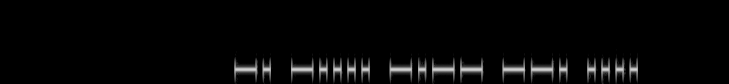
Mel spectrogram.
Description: Morse code, heard as a keyed tone, about 17 wpm, 700 Hz. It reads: N6YGH
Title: USA Call Signs - 5 Characters - Repeated 3x - 17wpm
